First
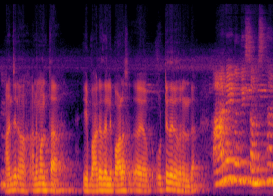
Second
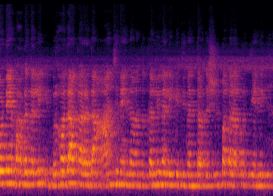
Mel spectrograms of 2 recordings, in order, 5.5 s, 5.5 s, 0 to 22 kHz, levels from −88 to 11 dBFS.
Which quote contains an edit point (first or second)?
first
